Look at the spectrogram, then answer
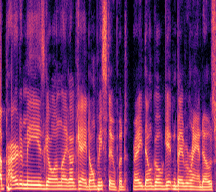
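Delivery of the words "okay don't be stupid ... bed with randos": ordinary delivery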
